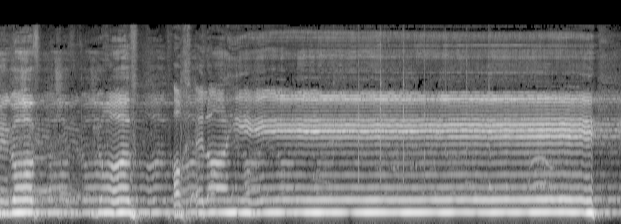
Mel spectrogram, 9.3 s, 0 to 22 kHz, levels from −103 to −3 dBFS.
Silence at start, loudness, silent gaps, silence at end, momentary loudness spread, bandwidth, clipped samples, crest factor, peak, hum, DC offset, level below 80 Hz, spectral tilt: 0 s; -19 LUFS; none; 0 s; 11 LU; 13.5 kHz; under 0.1%; 14 dB; -4 dBFS; none; under 0.1%; -68 dBFS; -4.5 dB/octave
